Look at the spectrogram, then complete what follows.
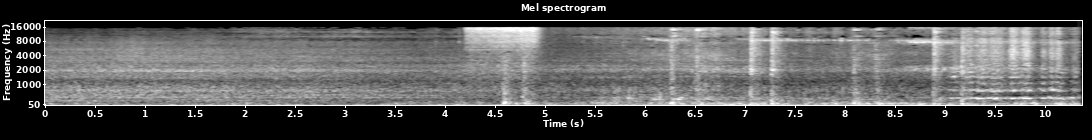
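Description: Koleje Wielkopolskie electric multiple unit running past close by: a steady rumble that grows as it nears, then the clack of its wheels over rail joints from about the middle on, with a squeal joining near the end.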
